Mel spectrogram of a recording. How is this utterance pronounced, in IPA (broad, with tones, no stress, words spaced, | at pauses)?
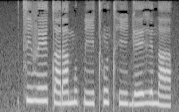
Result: t͡si˦veː˦ ta˨ɾa˦mu˦ k͡piː˨tʰũ˦ tʰiː˨ɡeː˨˦ ɣɪ˦na˨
